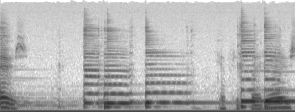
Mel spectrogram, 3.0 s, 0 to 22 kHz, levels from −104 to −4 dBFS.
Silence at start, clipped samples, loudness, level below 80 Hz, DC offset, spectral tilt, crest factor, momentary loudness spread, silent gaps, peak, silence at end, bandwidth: 0 s; under 0.1%; -32 LUFS; -72 dBFS; 2%; -5.5 dB/octave; 16 dB; 18 LU; none; -14 dBFS; 0 s; over 20 kHz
